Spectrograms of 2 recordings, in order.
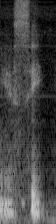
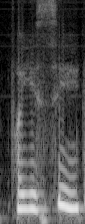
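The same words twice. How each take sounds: First: "you see" dropped to a soft whisper. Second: "see" lifted higher and louder; emphatic. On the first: Elephant telling the croc about Herbert, whispered. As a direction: breathe "see" away quietly. Elephant ending plea softly. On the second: Croc to the elephant, emphatic lift on "see". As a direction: lean up onto "see". Croc explaining his upset stomach. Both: Acted.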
